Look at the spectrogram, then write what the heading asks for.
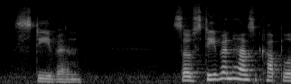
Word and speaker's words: Steven: people also spell the name steven with the letters e-v-e-n just like the word even and that's a good way to think of it because that more closely matches the pronunciation if you can pronounce even you can pronounce steven so the first syllable is what's stress so the steve syllable is stressed ph in some letters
